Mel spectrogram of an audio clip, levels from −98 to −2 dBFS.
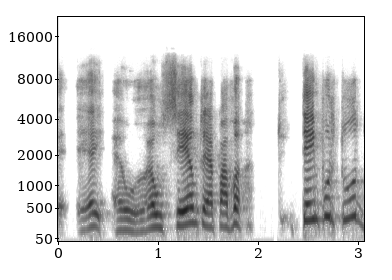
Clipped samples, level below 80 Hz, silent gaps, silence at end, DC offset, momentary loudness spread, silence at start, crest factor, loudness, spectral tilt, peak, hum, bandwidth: under 0.1%; -76 dBFS; 2.15-2.19 s; 0 s; under 0.1%; 11 LU; 0 s; 20 dB; -25 LUFS; -2 dB/octave; -6 dBFS; none; 12.5 kHz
